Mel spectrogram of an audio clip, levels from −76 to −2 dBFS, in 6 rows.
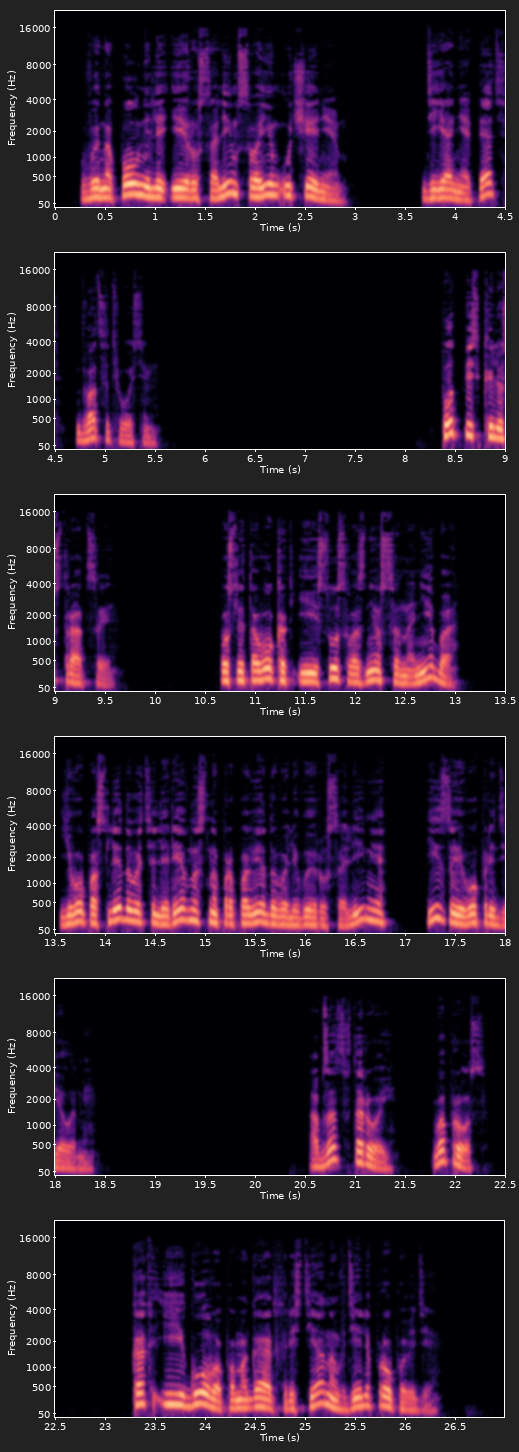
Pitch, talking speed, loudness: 135 Hz, 85 wpm, -18 LUFS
